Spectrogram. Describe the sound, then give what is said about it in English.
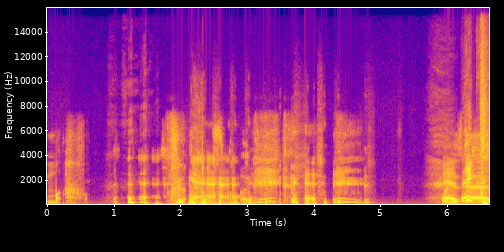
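A single loud sneeze bursts out near the end, following a stretch of voices and breathy vocal sounds. “Bless you.”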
